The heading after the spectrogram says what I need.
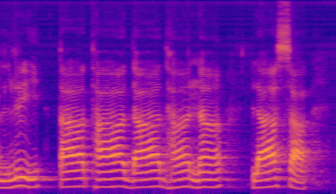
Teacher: ली, ता, था, दा, धा, ना, ला, सा इन वर्णों का उच्चारण स्थान दंत होता है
